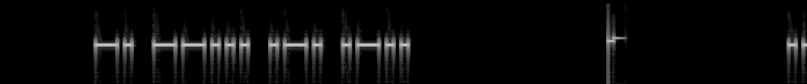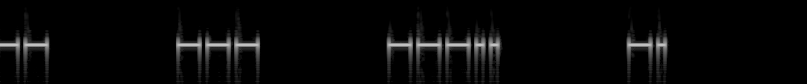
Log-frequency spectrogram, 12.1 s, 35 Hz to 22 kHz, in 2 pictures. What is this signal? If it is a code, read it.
Morse code, heard as a keyed tone, about 22 wpm, spaced as for 11 wpm, 700 Hz. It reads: N7RL WO8N
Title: USA Call Signs - 4 Characters - 6x Character Spacing - 22wpm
